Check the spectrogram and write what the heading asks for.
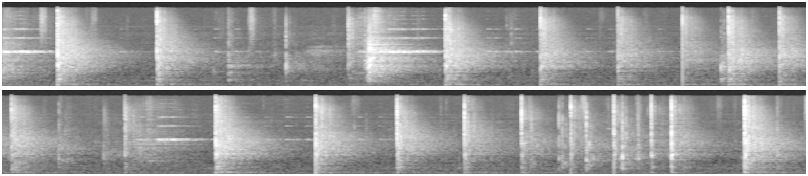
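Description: A basketball bouncing on the court floor and banging off the backboard and rim, each knock echoing around the large empty gym, with a few short squeaks.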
